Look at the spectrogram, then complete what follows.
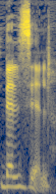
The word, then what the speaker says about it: Belzile: back home yeah so back home they'll call me belil so it's really like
